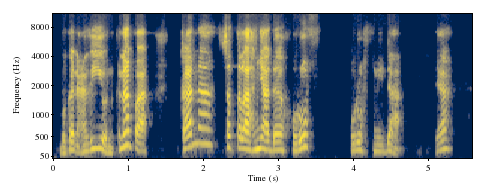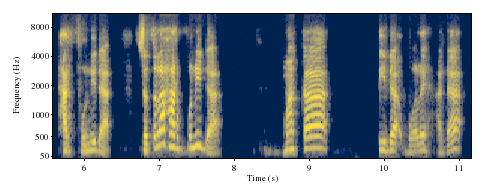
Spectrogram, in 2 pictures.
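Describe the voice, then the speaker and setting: Husky indonesian guy explaining arabic grammar, dry close sound, keeps saying ya. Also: high voice, a bit bright, dry recording, low-quality recording. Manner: repeats terms, fills with "ya" and "nah". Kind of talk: recorded grammar lesson.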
